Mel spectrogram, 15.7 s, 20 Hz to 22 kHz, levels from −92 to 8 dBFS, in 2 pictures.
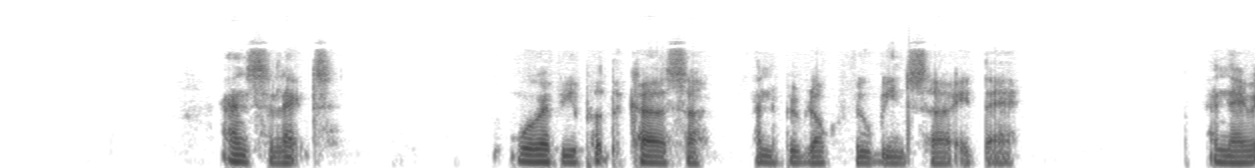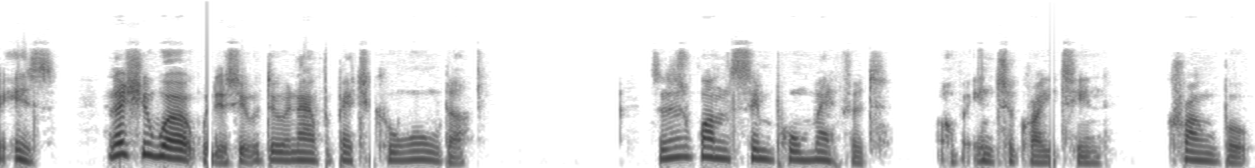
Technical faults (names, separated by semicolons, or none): compressed frames skipped; block of digital silence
